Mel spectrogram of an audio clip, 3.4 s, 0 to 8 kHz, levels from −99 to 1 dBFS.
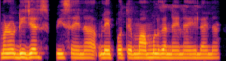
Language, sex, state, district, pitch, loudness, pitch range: Telugu, female, Telangana, Karimnagar, 185 Hz, -16 LUFS, 180-190 Hz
